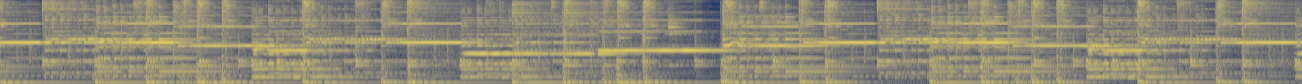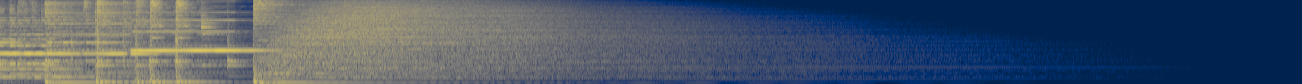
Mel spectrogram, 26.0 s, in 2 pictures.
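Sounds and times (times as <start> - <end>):
Chinese ribbon dance instrumental: 0.0 - 17.0.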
